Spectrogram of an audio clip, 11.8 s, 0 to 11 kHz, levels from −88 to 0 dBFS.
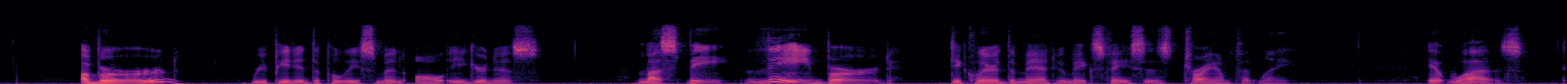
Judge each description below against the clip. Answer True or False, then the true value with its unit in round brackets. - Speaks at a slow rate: True (100 wpm)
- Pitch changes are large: False (3.8 semitones)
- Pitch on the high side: False (145 Hz)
